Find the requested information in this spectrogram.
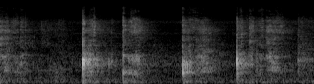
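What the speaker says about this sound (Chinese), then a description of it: "用小火一起炒出香味" Ginger, scallion and garlic stir-fried with chili sauce and a chunk of hotpot base in rapeseed oil over low heat, a spatula striking the wok in four sharp scrapes against a faint background sizzle.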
